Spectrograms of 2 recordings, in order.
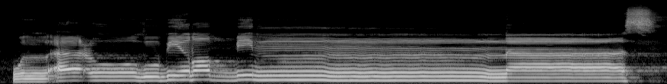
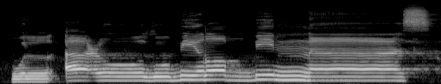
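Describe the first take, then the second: First: The n is held with a long nasal hum. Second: The n passes straight into the next sound. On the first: The speaker calls it right. "Ditahan dengan sempurna" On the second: The speaker calls it wrong. "Langsung dimasukkan ke huruf berikutnya"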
